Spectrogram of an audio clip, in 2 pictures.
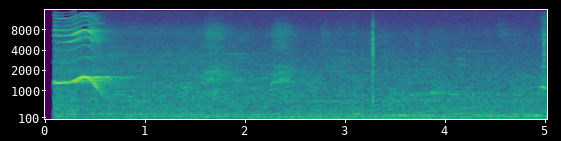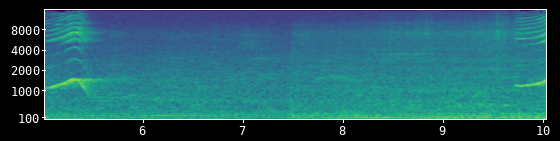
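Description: A male Asian koel gives loud, rising 'ko-el' notes about every five seconds, ringing and slightly harsh. A low background hum runs throughout.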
